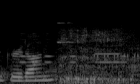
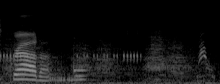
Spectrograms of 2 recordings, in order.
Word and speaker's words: Groudon: Ah, pronouncer Grudon. No, that's Groudon.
